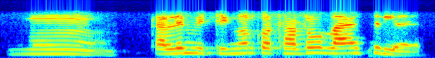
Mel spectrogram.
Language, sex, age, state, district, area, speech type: Assamese, female, 30-45, Assam, Jorhat, urban, conversation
